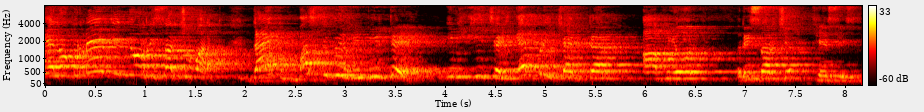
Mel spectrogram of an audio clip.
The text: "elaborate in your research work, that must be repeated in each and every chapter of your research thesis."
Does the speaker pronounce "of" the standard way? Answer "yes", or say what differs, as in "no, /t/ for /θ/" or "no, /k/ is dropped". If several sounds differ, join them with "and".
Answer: no, /p/ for /v/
